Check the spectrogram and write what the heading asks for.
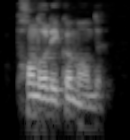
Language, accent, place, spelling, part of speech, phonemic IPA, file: French, France, Lyon, prendre les commandes, verb, /pʁɑ̃.dʁə le kɔ.mɑ̃d/, LL-Q150 (fra)-prendre les commandes.wav
- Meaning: to take the controls, to take the helm, to take the reins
